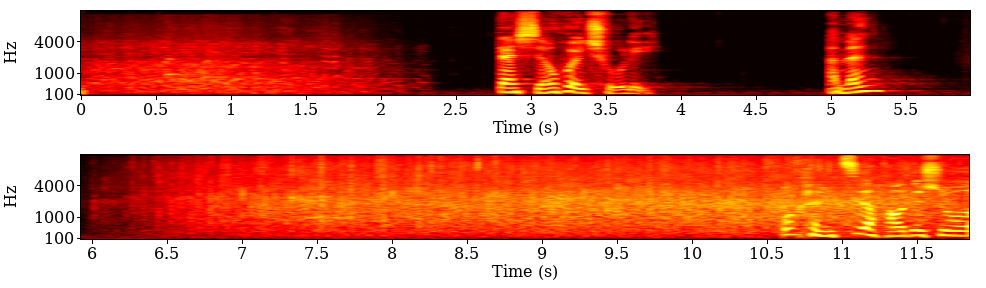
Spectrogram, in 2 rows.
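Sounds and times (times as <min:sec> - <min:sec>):
laughter: 0:00.0 - 0:02.4
speech: 0:02.8 - 0:03.9, 0:05.0 - 0:05.4, 0:10.7 - 0:11.8
audience applause: 0:06.0 - 0:11.8.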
